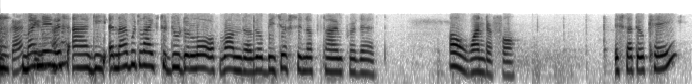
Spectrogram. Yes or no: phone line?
yes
